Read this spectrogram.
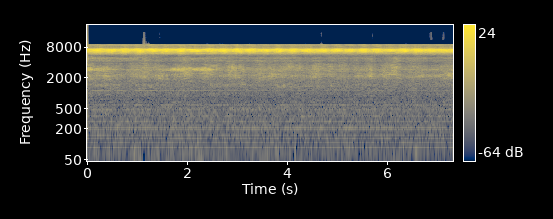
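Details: Crickets at night keep up an even, high shrill trill without pause, while fainter, lower chirps rise and fade in the background.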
